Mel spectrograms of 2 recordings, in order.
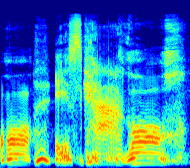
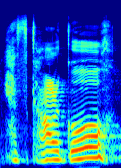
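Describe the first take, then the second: First: Slow, drawn-out fake French; French chef. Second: Slow fake French, rising tune; French chef. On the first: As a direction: savour it like a hammy French chef. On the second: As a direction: echo it slowly like a French chef. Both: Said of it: "this episode's accent".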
